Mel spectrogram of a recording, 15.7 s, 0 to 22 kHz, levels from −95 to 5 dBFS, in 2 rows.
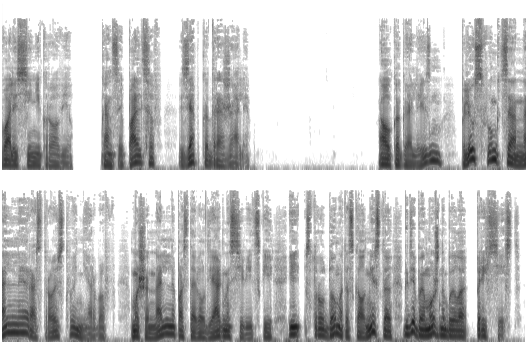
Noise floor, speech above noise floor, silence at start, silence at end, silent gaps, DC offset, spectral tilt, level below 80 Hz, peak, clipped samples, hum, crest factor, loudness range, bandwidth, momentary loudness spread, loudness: -70 dBFS; 53 dB; 0 s; 0.2 s; 1.08-1.47 s; under 0.1%; -5.5 dB/octave; -32 dBFS; -2 dBFS; under 0.1%; none; 16 dB; 9 LU; 15.5 kHz; 12 LU; -18 LUFS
